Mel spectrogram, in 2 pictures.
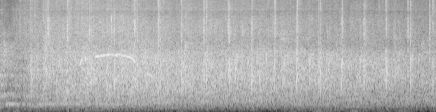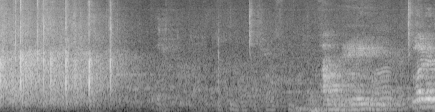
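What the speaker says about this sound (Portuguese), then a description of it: "Você pode aplaudir Jesus." Loud, dense applause from a church congregation fills the first seven seconds, then fades and thins out. A voice speaks over the tail end.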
